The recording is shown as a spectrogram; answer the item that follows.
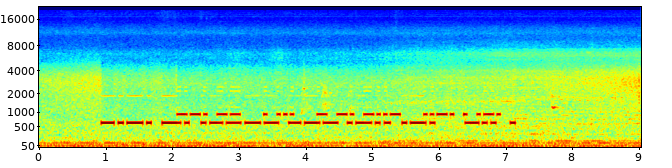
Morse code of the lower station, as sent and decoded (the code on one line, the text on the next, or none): -.-. -. .---- --- .-.. .-. / -.. .
CN1OLR DE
